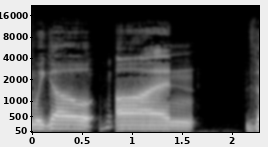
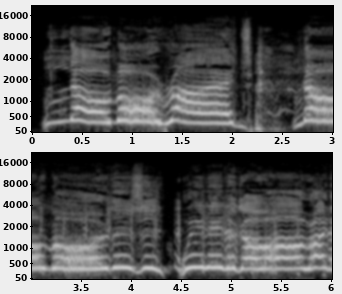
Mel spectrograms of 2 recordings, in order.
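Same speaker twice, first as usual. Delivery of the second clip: put-on play-acted very high, drawn-out shrieking child's scream. Retelling a child's outburst in a line: imitating Owen screaming. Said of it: "Owen's screaming".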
